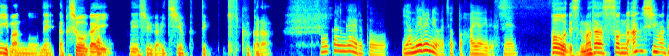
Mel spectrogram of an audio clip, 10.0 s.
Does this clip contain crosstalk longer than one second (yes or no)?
no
